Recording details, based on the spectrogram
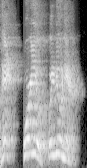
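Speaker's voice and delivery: put-on very high, yelling security guard voice. Retelling a security guard's greeting on arrival: imitating a guard yelling. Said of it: "the guard's just yelling at me".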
